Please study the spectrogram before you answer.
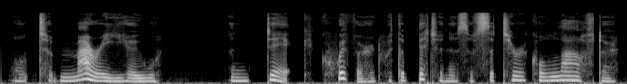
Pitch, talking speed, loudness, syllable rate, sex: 165 Hz, 125 wpm, -20 LUFS, 4.3 syllables/s, female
